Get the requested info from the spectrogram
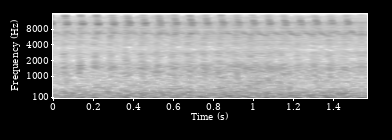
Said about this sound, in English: The group on the beach watches the helicopter fly off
